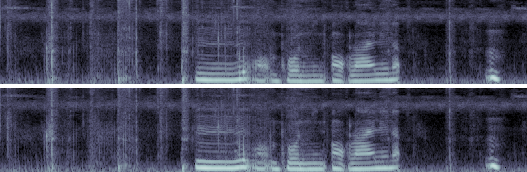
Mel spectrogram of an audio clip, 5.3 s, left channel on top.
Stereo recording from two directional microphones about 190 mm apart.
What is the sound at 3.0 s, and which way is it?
Speech, 15° left (ahead or behind).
